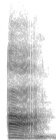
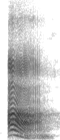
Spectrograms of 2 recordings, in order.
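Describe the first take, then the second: First: The pitch dips low. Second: The pitch falls sharply from high. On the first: "The third tone, 三声" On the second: "The fourth tone, 四声"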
